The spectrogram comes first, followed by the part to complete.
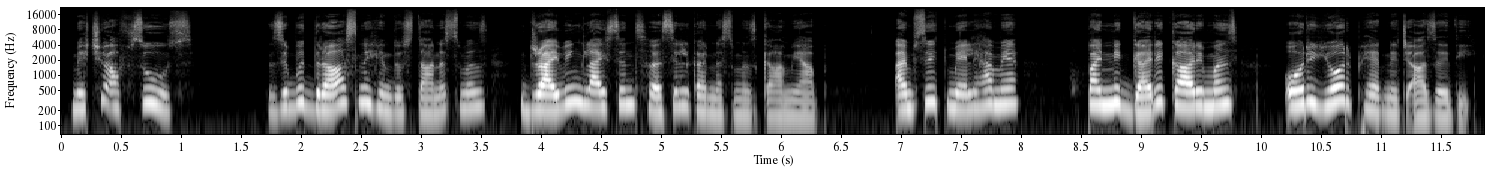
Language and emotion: Kashmiri, sad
